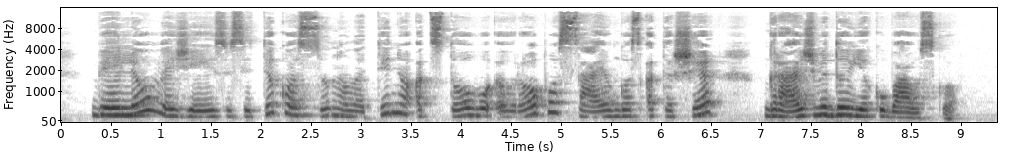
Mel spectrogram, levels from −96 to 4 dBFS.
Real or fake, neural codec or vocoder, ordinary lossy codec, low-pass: real; none; MP3, 64 kbps; 14.4 kHz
